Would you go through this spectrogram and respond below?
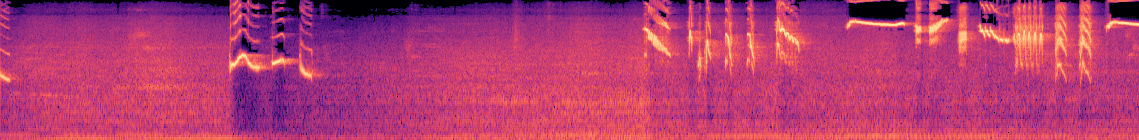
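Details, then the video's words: Orange-headed thrush song used as a prompt for other birds: a brief whistled phrase, a lull, then a lively, varied run of sharp notes and very high, thin whistles over a low hum. "KICAUAN ANIS MERAH UNTUK PANCINGAN AGAR BURUNG IKUT BERKICAU"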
